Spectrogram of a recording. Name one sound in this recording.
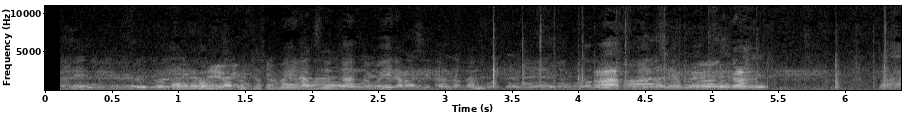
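A group of young men talk and shout together outdoors, close by.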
